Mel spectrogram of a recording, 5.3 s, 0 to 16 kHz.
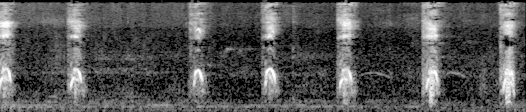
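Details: Stray community cat coughing suddenly while being stroked on its rump, the fit stopping within seconds; seven short harsh hacking bursts spaced about every 0.7 seconds, each carrying a brief arched tonal edge, over a low steady hum.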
